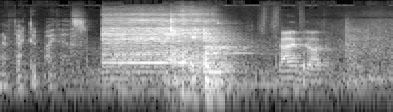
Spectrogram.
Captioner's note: buzzing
